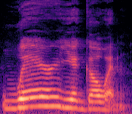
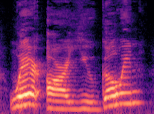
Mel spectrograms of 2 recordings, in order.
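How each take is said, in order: First: Slow "Where ya going", "are" left out; measured casual question; reduced ya. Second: Slow, loud, separate "are you"; careful full question; full unreduced form. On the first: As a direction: cut "are", weaken you to "ya". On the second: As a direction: say every word of "Where are you going". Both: Shown as a demonstration. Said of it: "we cut out R".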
